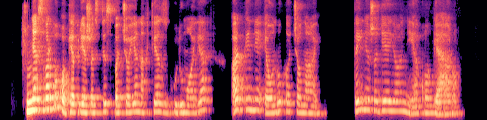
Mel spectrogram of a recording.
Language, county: Lithuanian, Alytus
